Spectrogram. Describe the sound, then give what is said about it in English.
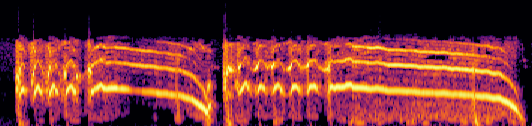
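Two long, loud howls from a person howling at the moon, each starting with a quavering, wobbling pitch before holding a sustained wail that slides downward at the end; clear with no talking. “I have cabin fever. It's making me howl at the moon.”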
